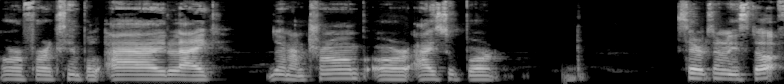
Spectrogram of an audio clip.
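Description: Speaking very slowly with a Spanish accent, a woman uses a very deep, low pitch and flat, monotone intonation, leaving long, frequent pauses. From Mexico. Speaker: podcast guest. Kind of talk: casual chat. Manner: interrupts often.

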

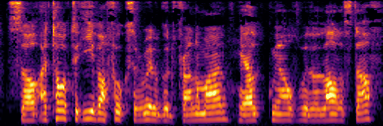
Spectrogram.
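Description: A man's dark, mellow voice with a Swedish accent. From Sweden. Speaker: knife and axe thrower, YouTuber. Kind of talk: casual video vlog. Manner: animated.

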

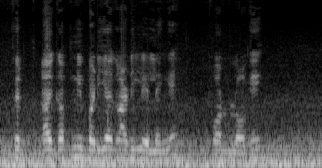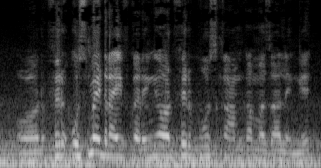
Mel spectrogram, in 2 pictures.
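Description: A man's fairly slow speech, dry with no echo, amid loud background noise. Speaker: travel vlogger. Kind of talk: casual vlog chat. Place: car. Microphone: phone near.

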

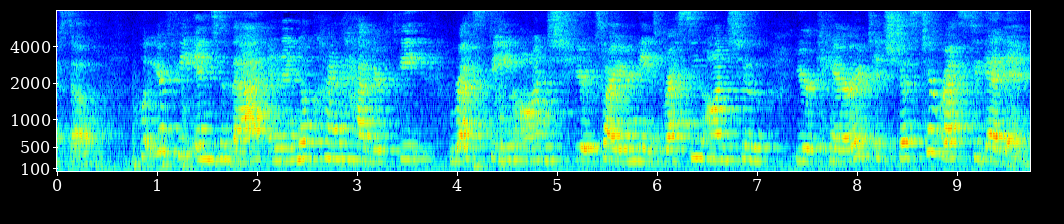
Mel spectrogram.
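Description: A high-pitched woman's voice with ordinary pitch variation, strong room echo and light background noise. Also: moderate pace. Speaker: fitness instructor. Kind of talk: guided reformer Pilates class, instructing live exercises. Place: gym.

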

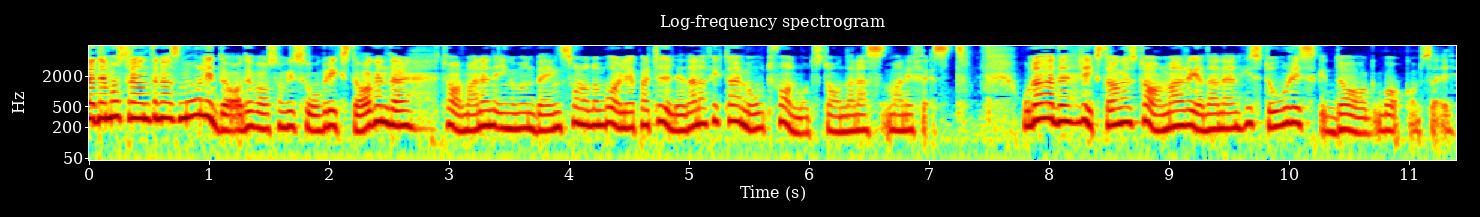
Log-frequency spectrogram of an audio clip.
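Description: Her intonation lively, a woman talks at a fairly quick pace. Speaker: news anchor. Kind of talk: news reading. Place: studio. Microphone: studio mic.

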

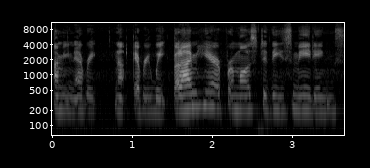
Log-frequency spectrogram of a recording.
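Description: Monotone, flat intonation marks speech delivered at a moderate pace. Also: woman. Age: 70s. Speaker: public commenter at county meeting. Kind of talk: public comment speech. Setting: county commissioners meeting room.

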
